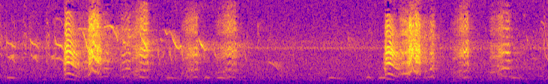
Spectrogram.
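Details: Maritaca, a small parrot, calling in nature: two clusters of harsh, screechy, squabbling notes with falling whistled tails, separated by about four seconds, over a steady hiss of background noise.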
